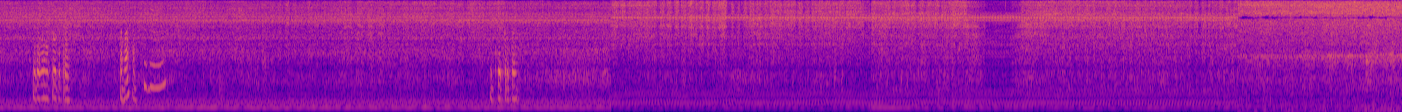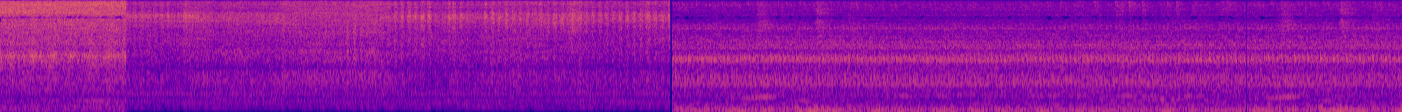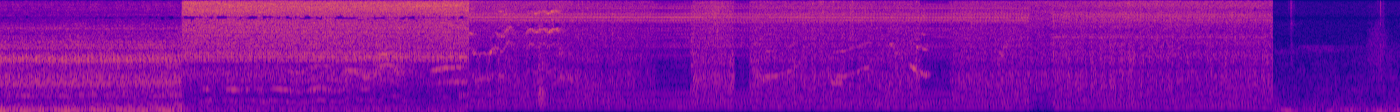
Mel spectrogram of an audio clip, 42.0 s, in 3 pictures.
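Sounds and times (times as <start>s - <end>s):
airbrush spraying hiss: 0.0s - 20.8s, 29.8s - 32.8s, 33.5s - 40.8s
airbrush compressor humming: 0.0s - 40.8s.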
